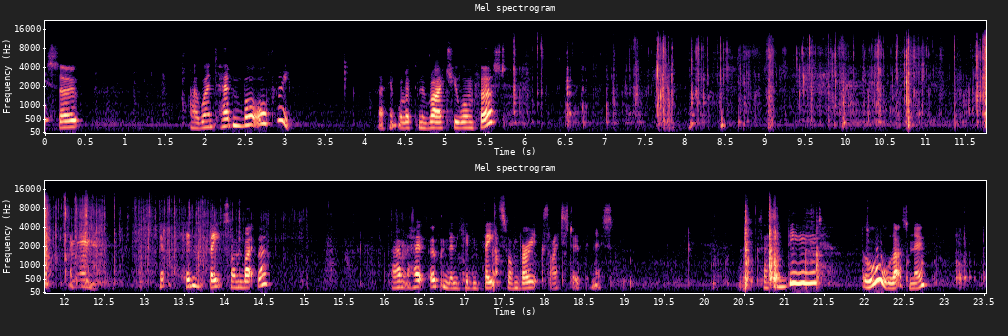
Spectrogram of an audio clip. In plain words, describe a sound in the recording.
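A metal tin knocks and rattles as it is picked up and handled.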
